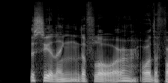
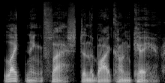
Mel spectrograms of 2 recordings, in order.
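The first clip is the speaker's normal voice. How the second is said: ordinary delivery, nothing marked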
